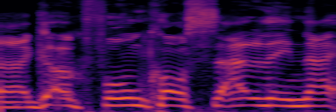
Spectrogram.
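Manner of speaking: rough attempted Scottish accent, words swallowed. Quoting a dad who flew out to join his son: attempted scottish accent. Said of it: "I can't do it".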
